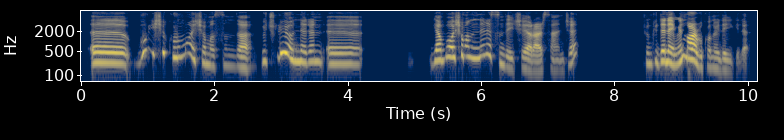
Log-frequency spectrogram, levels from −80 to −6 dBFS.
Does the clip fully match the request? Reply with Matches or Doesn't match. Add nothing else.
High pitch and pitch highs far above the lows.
Matches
